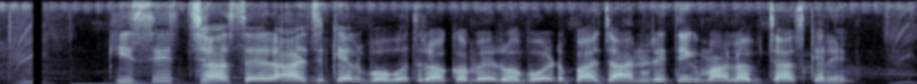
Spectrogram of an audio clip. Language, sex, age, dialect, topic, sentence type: Bengali, female, 18-24, Jharkhandi, agriculture, statement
